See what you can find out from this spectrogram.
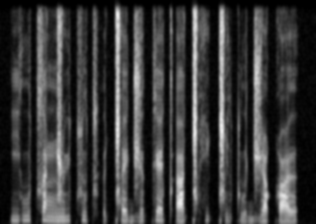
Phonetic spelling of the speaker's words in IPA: j u t͡s a ŋ͡ǁ y t͡s u t͡sʼ ə ǁ ɛ d͡ʒ ə k ɛ tʼ a ǁʰ i ǁ i tʷ ɛ d͡ʒ i qʷ ə

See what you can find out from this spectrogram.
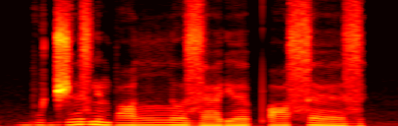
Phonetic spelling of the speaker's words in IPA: b u d͡ʒ ɪ z ɾʲ ə̃ b ɑ lː ə z æ ɾʲ ɛ pʼ ɑ s ɛ z

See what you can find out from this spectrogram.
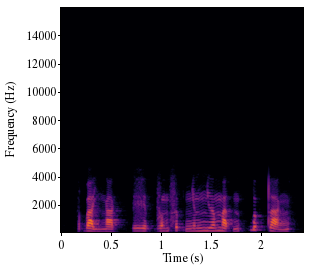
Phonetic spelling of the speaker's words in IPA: ɓ a˧˩ j ŋ a˨˩ k̚ | ɣ e˨˩ p̚ v ə̰˧˥ m s ə˨˩ p̚ ɲ ə˨˦ n ɲ ɨ˨˦ ə̯ m a˨˩ t̚ n ə˦˥ p̚ ɓ ə˦˥ p̚ t̪ a˧˩˨ ŋ

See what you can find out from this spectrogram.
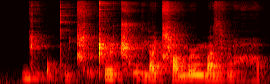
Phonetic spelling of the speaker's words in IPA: ɡ i̤ ʔ ɔ̰ kʷʼ e̤ t͡ɕʰ o̰ ʈʰ e ʈ͡ʂʰ o̰ j a t͡ɕʰ ɑ m ə˞ m a z i̤ β ɑ̤

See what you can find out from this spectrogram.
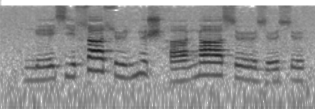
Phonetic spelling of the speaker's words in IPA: ŋ eː˩˧ sʲ e˧ ɬ a˥ ɬ ʏː˧ ɲ ʏː˥˧ ʃ h aː˩˧ ŋ aː˥ s øː˧˩ z ø˩˧ s ʏ˧

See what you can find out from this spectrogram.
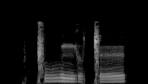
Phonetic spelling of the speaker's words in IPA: ǁ u mʲ o ǀ ø

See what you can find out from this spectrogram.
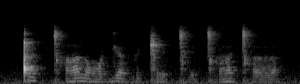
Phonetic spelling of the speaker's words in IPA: ǃ ʏ˥˧ k ǀʰ a˨˥ l ɔ˨˩ ɡʲ ɐ˥˩ b ʏ˥˩ ǁ ɪ˧˩˧ ɡ͡ǀ ɪ˨˩ ǀʰ ɐ˧˥˧ ǀʰ ɐ˧˩˧

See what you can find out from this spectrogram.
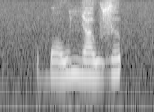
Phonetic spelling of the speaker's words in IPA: ɓ ɔ˨˦ w ɲ a˧ w z ə˦˥ p̚

